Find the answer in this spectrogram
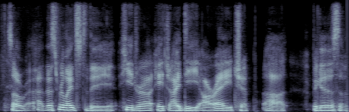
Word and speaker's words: Hidra: this relates to the hedra hi chip uh because some people think that it should be pronounced Hydra and then people like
